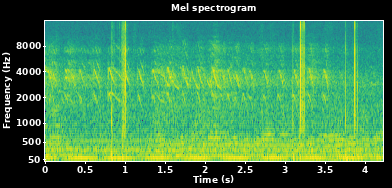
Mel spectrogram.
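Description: Near silence with faint, rapid bird chirps in the background and a few soft clicks.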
